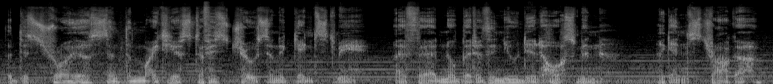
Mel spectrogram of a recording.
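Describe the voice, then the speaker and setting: An actor voicing a grave, weary, ancient angel of death in a fantasy video game, with a portentous delivery. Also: male voice, very deep voice, a little slow, gravelly, music in the background, heavily acted. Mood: solemn relief. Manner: solemn, portentous, pleading.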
